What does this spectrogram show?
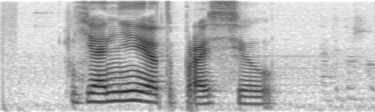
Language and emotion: Russian, angry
